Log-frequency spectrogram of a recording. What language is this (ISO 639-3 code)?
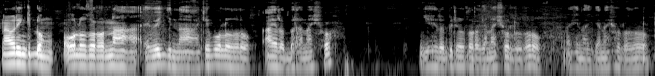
mas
